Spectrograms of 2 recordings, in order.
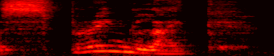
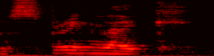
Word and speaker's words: Springleik: The second tune is a Springleik. That's the kind of dance it is. So it's the word spring, and then like is spelled L-E-I-K.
